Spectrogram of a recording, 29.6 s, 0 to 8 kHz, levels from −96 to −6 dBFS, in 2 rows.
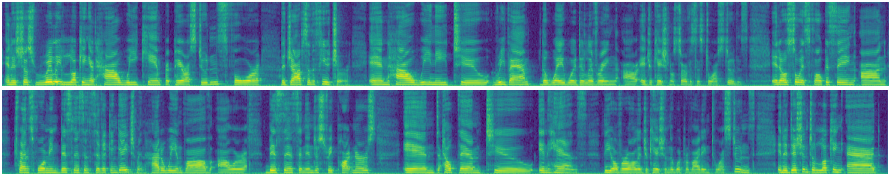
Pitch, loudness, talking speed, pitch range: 175 Hz, -18 LUFS, 145 wpm, 170-190 Hz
